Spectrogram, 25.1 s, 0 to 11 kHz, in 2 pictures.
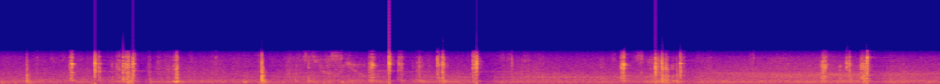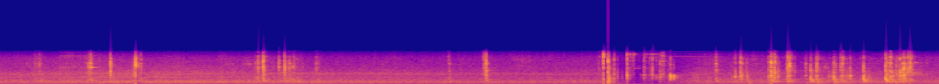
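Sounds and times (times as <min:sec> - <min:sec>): hand tools clanking on metal: 0:20.6 - 0:24.9.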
